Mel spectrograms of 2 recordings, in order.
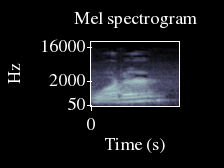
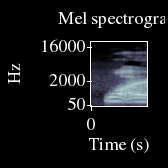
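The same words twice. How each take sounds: First: It is said in an American accent. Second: It is said in a British accent. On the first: "instead of water" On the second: "I would even say water"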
